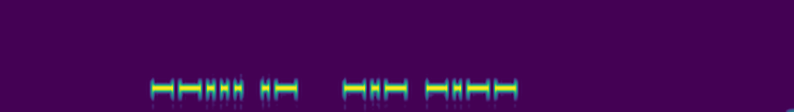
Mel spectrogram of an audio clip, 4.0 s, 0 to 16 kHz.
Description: Morse code, heard as a keyed tone, about 34 wpm, 700 Hz. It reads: 7A KY
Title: Field Day Exchanges Encore - 35wpm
